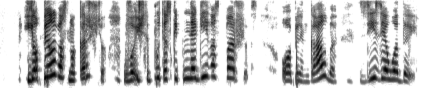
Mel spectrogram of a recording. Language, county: Lithuanian, Klaipėda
